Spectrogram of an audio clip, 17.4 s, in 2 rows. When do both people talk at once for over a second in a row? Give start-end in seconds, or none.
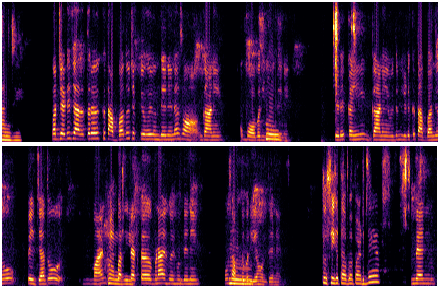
none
